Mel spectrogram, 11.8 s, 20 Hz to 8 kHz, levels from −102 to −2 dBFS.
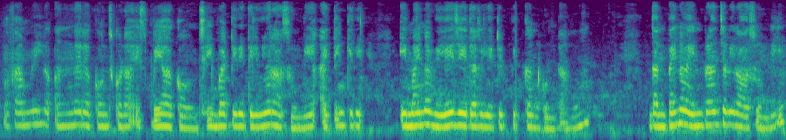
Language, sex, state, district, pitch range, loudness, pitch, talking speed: Telugu, female, Andhra Pradesh, Anantapur, 215-235 Hz, -17 LUFS, 225 Hz, 140 wpm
